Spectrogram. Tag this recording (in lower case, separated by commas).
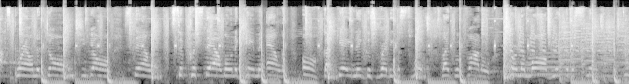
music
